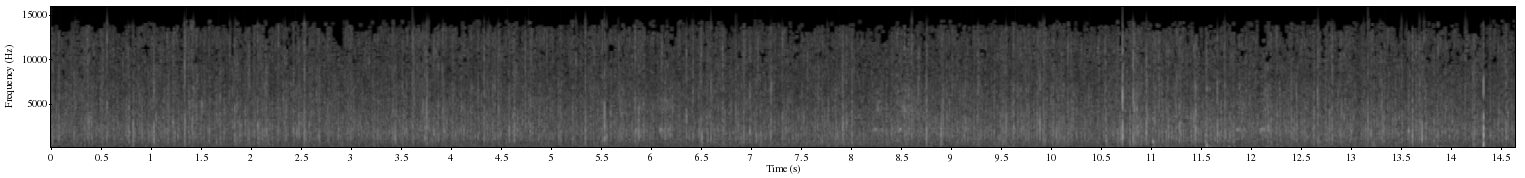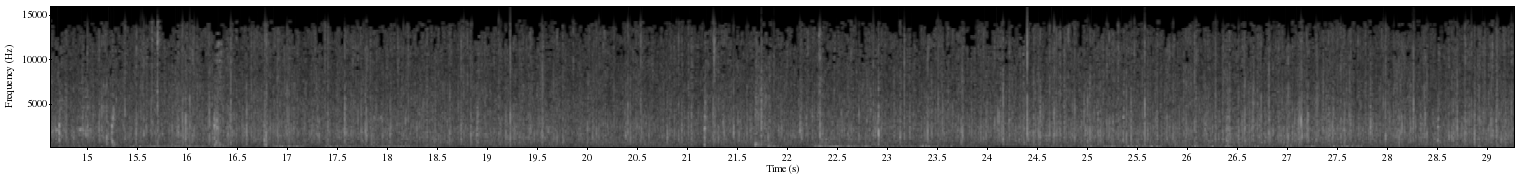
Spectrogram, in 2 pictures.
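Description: Steady rain pattering on a boardwalk and dry leaves, an even hiss throughout. Several bursts of low rumble come in the second half, the loudest moments.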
